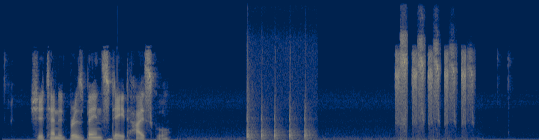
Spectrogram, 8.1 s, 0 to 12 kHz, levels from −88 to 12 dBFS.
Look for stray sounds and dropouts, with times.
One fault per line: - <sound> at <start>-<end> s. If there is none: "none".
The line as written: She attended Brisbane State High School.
- thud at 3.7-4.8 s
- laugh at 5.9-7.1 s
